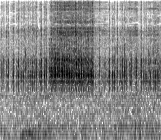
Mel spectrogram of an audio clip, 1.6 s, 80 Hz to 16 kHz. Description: I just bought this DJI Phantom 3 Professional and I am having problems with the camera making a buzzing noise and wont stop, making the video come out blurry.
